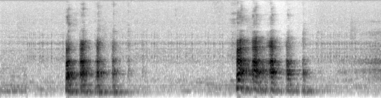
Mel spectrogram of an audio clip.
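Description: A man laughs loudly.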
